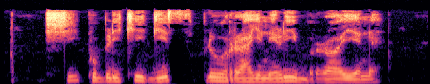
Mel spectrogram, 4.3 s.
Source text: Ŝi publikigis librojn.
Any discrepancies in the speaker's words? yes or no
yes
